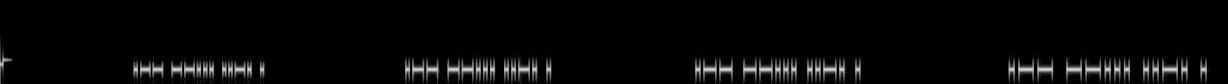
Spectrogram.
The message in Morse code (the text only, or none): W7FE W7FE W7FE W7FE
